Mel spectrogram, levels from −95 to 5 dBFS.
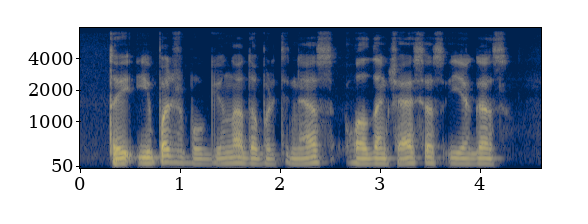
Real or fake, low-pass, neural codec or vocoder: real; 7.2 kHz; none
